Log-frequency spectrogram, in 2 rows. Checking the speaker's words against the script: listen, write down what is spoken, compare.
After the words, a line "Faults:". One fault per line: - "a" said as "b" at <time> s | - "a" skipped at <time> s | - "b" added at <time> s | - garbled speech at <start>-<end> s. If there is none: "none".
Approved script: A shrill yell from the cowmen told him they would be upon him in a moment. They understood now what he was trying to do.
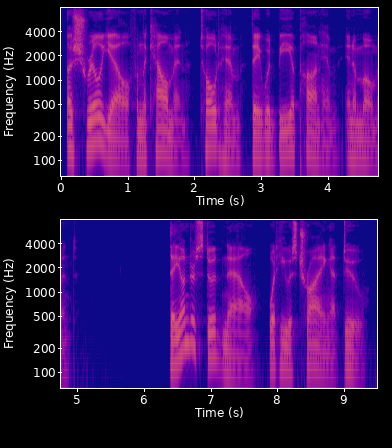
A shrill yell from the cowmen told him they would be upon him in a moment. They understood now what he was trying at do.
Faults:
- "to" said as "at" at 8.8 s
